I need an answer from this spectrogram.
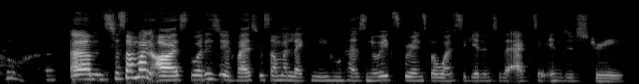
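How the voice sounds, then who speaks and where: A woman's voice: mid-range voice, a little fast, bright, forceful tone, dry recording, poor audio. A woman hosting a live Q&A, reading out audience questions with hesitant fillers. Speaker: host.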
